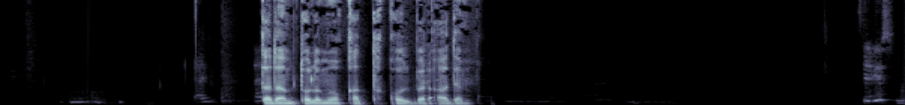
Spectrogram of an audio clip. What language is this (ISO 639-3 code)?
uig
